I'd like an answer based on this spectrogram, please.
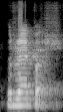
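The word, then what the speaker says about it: wrapper: इसमें W silent है next रैपर इसमें डब्लू साइलेंट है तो यहां पर हमारा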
